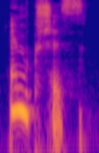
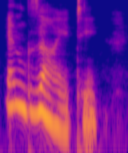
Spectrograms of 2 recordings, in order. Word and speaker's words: anxious: Word number three – anxious. Anxious – тревожный. Будьте очень аккуратны с этим словом, его очень часто неправильно произносят, потому что, например, существительная тревога будет по-английски anxiety. Anxiety, видите, меняется ш на гз.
